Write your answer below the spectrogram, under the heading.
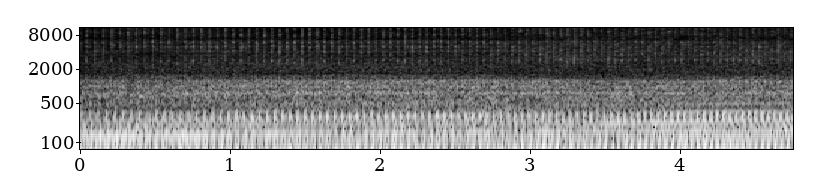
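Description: Motorcycle engine running at a steady speed as the bike climbs a mountain road, its note holding even throughout.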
